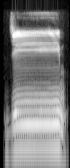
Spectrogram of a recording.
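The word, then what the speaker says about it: ج: এরপরে জিম, জিহ্বার মধ্যখান। এখন মধ্যখানের ভিতর তো ক্যামেরা নিয়ে দেখানো সম্ভব না, তাই না? জিহ্বার মধ্যখান তার বরাবর উপরের তালুর সঙ্গে লাগিয়ে উচ্চারিত হবে জিম, মধ্যখান থেকে।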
